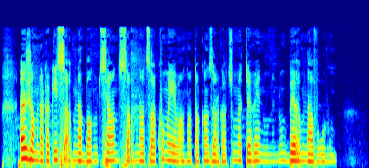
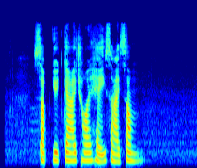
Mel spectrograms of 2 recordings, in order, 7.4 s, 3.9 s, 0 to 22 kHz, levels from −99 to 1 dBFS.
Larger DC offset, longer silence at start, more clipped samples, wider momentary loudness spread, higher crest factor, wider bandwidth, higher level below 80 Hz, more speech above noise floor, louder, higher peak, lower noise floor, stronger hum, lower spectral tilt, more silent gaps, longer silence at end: neither; second, 0.05 s vs 0.7 s; neither; first, 16 LU vs 5 LU; about the same, 20 dB vs 24 dB; about the same, 11.5 kHz vs 12.5 kHz; first, -42 dBFS vs -84 dBFS; first, 46 dB vs 40 dB; first, -21 LUFS vs -30 LUFS; first, 0 dBFS vs -8 dBFS; about the same, -67 dBFS vs -70 dBFS; neither; first, -6.5 dB/octave vs -4.5 dB/octave; neither; second, 0.7 s vs 1.15 s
